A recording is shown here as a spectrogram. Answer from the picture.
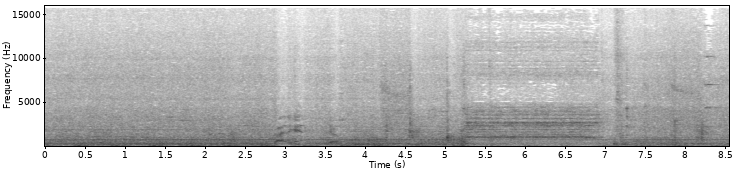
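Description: Haas VF-2SS vertical machining centre doing a tool change at reduced speed because its door is open. Steady machine noise is broken by several clunks a few seconds in as the tool changer works. A high whine lasts about two seconds in the second half, and a last clunk follows as the new tool seats in the spindle.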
